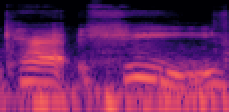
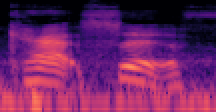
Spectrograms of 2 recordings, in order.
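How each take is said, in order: First: The second word sounds like 'shee'. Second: The second word sounds like 'sith'. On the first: The speaker calls it right. "it's actually pronounced the Cat She" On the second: The speaker calls it wrong. "No, we're not talking about the Star Wars Sith"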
